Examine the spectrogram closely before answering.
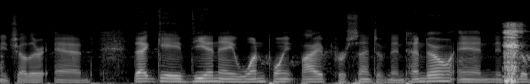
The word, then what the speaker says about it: DeNA: They bought DNA, pronounced DENA, or no, spelt DENA, but pronounced DNA.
